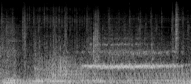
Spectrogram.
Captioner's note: tires squeal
